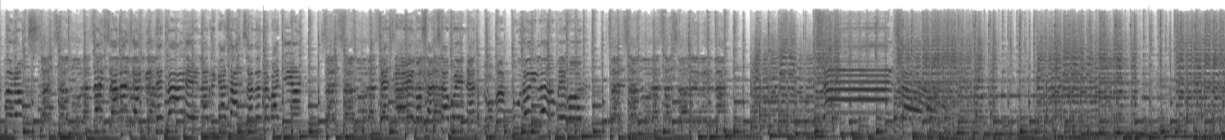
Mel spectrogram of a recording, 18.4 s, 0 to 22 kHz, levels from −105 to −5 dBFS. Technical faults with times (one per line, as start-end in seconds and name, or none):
13.89-18.38 doubled audio track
